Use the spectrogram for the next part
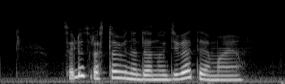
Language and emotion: Russian, neutral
